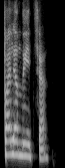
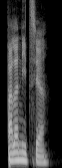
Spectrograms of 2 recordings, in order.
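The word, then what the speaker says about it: паляниця: It's called palyanytsya. – Palanitsia. – Oh, you see, no, you sound definitely very German to me.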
